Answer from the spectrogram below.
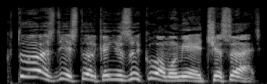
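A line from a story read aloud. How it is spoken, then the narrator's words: Angry shout. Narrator (Russian): сердито крикнул он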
